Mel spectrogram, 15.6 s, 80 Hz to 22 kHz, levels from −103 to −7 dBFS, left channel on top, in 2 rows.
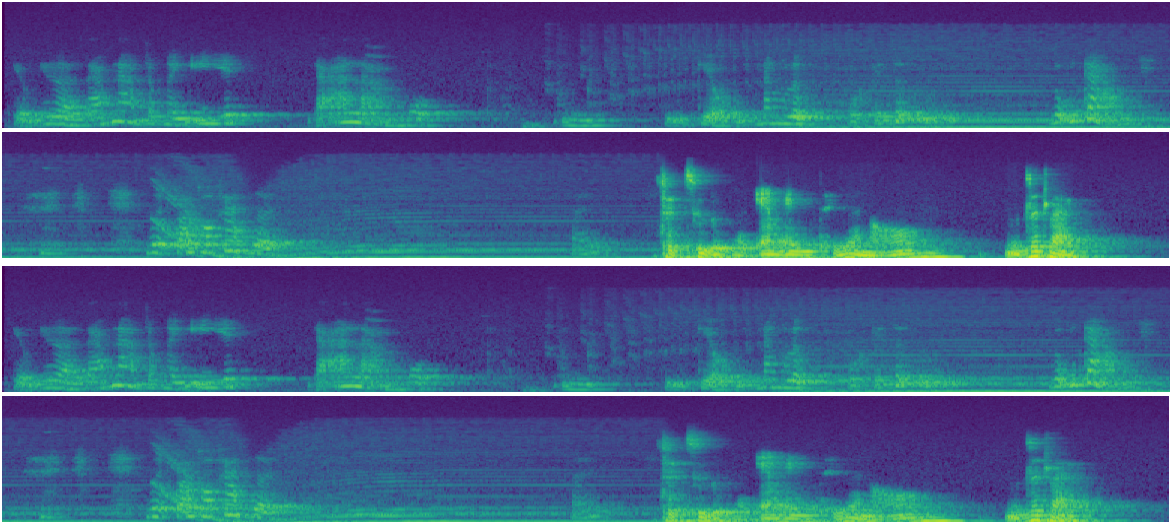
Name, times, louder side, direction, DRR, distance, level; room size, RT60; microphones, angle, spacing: voice 1, 0.1-1.6 2.1-2.8 3.7-4.0 4.4-5.3 5.6-6.4 7.0-9.6 11.6-11.8, left 1 dB, ahead, 0 dB, 0.6 m, -36 dB
sound 1, 3.6-12.2, right 1 dB, 15° left, 1.0 m, -41 dB
voice 2, 12.1-14.1 14.5-15.1, left 5 dB, 60° left, 8 dB, 0.4 m, -22 dB
7.3 x 2.7 x 2.4 m, 0.95 s
head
